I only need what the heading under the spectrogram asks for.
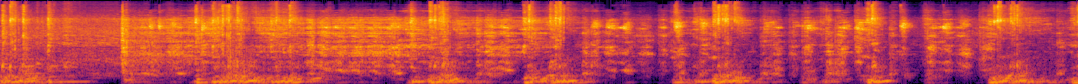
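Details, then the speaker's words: Hard start on the first-ever startup of a freshly built engine, with no exhaust fitted: repeated choppy cranking bursts and uneven firing that won't settle. It started once given a little throttle with the mass airflow sensor hooked up. "I was having give me a hard time and all it was is I just needed to give it like a little bit of the throttle and have this thing the mass airflow hooked up to a little bit but it started"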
